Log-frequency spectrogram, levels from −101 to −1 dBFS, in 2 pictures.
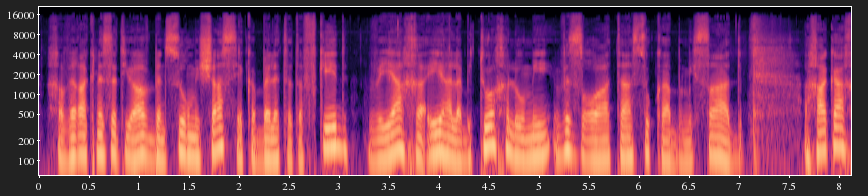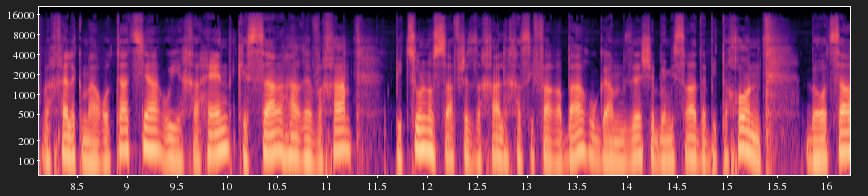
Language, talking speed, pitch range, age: Hebrew, 135 wpm, 105-140 Hz, 30-49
